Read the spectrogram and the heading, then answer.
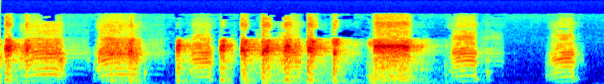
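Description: A run of loud duck quacks on a cloudy autumn day, first a few spaced calls, then a rapid chattering burst, ending with two separate quacks after short pauses.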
